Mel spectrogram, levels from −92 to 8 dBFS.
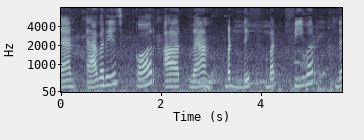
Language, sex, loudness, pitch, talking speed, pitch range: English, female, -17 LUFS, 225 Hz, 105 wpm, 205-260 Hz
